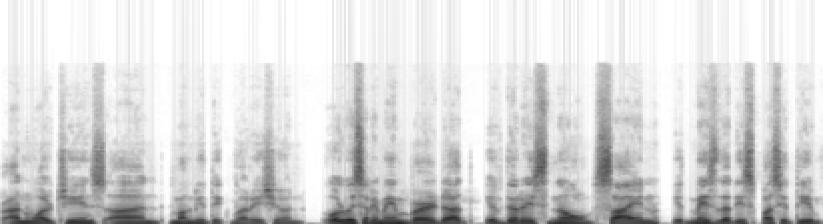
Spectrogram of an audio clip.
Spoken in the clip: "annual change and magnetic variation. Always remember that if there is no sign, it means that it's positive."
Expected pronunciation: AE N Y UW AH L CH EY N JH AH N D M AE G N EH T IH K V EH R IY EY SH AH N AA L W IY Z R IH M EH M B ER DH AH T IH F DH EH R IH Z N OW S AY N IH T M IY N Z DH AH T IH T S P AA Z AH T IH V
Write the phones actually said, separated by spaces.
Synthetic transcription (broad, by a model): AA N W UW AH L CH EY N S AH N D M AE G N EH T IH K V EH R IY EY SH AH N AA L W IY S R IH M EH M B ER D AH T IH F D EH R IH S N OW S AY N IH T M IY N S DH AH T IH T S P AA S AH T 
